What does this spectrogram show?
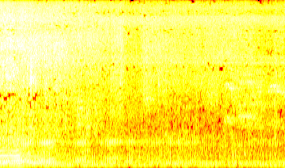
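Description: Trail motorcycle engine revving up and easing off in the first half-second, then running at low revs, its sound fading away.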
